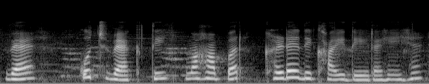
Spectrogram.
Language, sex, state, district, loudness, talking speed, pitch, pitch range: Hindi, female, Uttar Pradesh, Saharanpur, -16 LUFS, 140 wpm, 265 Hz, 225-280 Hz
